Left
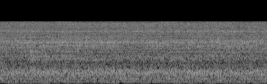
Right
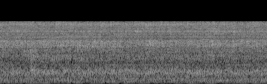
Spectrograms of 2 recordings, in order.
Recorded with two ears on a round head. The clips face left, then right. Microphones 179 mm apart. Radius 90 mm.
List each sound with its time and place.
0.0 s running water: 55° right (ahead or behind), 8 m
